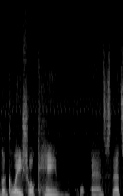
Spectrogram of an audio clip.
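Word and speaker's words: kame: And that's called a glacial ceme. And that's spelled K A M E.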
